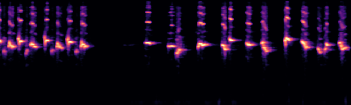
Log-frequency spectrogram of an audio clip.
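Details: Male sooty-headed bulbul in fighting mode with long rapid song, meant as a lure to get other bulbuls singing: bright whistled chirps in a quick burst, a short pause, then spaced slurred notes about three per second.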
